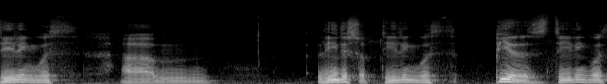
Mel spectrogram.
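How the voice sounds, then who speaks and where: Very slow speech in a South African accent, with fairly even intonation and long, frequent pauses. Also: man, fairly low pitch for a man. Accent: Afrikaans South African English. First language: Afrikaans. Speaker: former volleyball player and mentor. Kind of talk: interview. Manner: halting.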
